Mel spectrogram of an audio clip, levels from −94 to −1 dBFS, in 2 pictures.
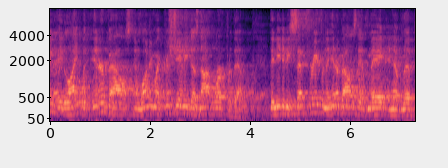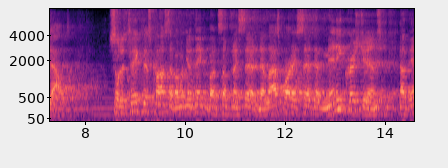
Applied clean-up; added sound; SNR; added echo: neural separator model SepFormer DNS4.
